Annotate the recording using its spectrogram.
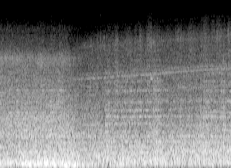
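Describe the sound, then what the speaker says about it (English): A cargo train rolls by in Cities Skylines, a steady low rumble of railcars that stays even for the whole stretch with no talking over it. "There's our train."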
